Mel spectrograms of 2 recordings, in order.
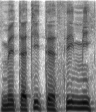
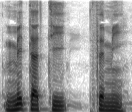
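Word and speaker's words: μετατίθημι: ça se prononce métatitethemi. Ça ne change pas grand-chose. Mais en grec, ça se prononce métatithemi.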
